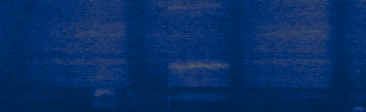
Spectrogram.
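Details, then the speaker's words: Person snoring, with noisy, hissing breaths and high, squeaky whistling tones on each breath, likened to a guinea pig squealing. "Sounds like guinea pig squealing."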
